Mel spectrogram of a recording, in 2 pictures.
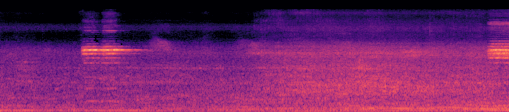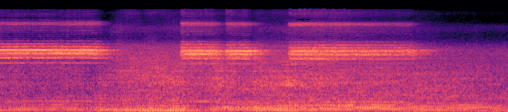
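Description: A marker squeaks on a whiteboard in short strokes.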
